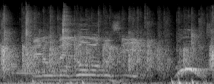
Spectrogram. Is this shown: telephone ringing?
no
